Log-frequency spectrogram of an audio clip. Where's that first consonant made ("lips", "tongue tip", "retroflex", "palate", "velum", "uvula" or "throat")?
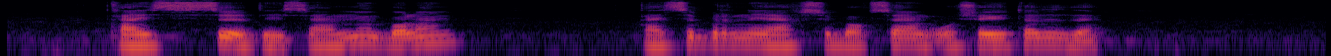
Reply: uvula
